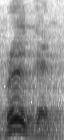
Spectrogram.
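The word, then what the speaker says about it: Georgescu-Roegen: Georgescu Rogen e disse: no, si legge alla tedesca, si legge Rögen, come se fosse un umlaut.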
